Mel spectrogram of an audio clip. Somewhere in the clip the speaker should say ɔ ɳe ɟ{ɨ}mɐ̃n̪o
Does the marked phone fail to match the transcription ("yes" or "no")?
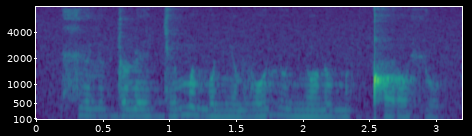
yes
